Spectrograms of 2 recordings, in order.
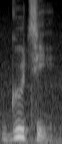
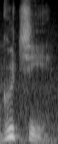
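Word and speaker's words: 같이: For example, this word should be pronounced guti, but it is pronounced gucci.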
